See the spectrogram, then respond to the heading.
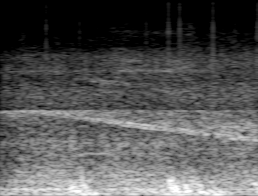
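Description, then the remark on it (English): A distant siren wails with a slow, steady pitch, nearly buried beneath loud, gusting wind that rumbles and buffets continuously throughout. “You can hear the wind blowing and sirens in the background.”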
